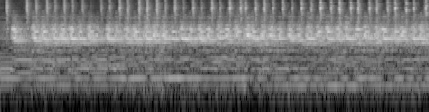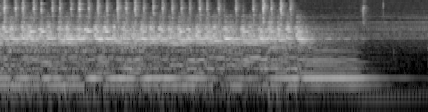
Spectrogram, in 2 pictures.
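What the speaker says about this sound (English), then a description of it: "So now I'm going to do a tremolo, and it sounds like this." A guitarist tremolo-picks the open low E string, a fast even stream of pick strokes on one sustained low note that rings loud and steady for about seven seconds before cutting off.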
